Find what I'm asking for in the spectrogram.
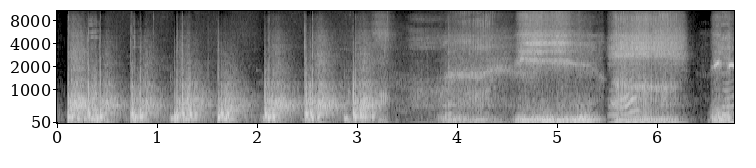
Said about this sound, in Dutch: Wat hoor ik? Nou, grootmoeder kan wel snurken, zeg.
